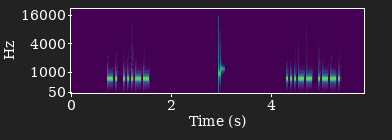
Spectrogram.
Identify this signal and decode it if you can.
Morse code, heard as a keyed tone, about 30 wpm, 700 Hz. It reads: N 3 3 P
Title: Single-Letter Single-Number 30wpm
